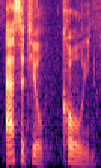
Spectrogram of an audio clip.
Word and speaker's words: acetylcholine: We have acetyl L-carnitine, but the first word of that acetyl is the same as acetylcholine. It's acetylcholine.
